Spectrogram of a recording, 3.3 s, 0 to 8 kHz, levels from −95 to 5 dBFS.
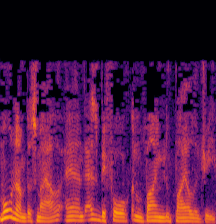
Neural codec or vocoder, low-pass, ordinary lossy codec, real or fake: codec, 24 kHz, 0.9 kbps, WavTokenizer, medium speech release version 1; 7.2 kHz; MP3, 24 kbps; fake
